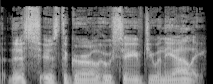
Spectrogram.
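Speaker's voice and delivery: a hint of a curious, commanding father; intrigued father. Father questions Payton, intrigued.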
